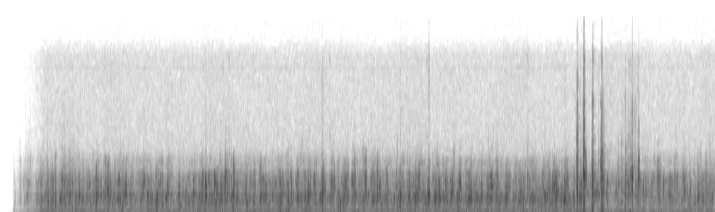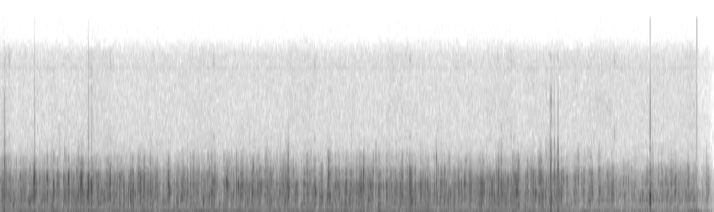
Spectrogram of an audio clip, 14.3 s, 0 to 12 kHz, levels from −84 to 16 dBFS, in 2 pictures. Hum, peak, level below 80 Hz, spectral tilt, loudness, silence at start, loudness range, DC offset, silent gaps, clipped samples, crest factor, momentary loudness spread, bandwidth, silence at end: none; 0 dBFS; -44 dBFS; -5.5 dB/octave; -24 LUFS; 0.25 s; 4 LU; under 0.1%; none; under 0.1%; 24 dB; 6 LU; 10.5 kHz; 0 s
